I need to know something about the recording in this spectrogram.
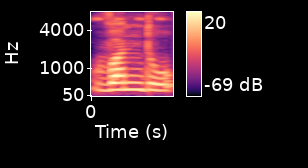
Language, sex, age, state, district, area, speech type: Kannada, female, 18-30, Karnataka, Bidar, rural, read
